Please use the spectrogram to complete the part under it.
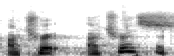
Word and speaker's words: Atreus: But I would say, and I always pronounce his name right, Atreus.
